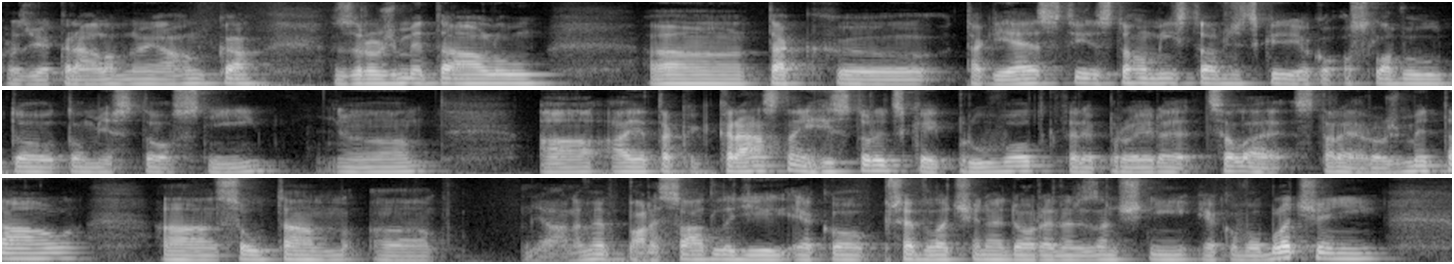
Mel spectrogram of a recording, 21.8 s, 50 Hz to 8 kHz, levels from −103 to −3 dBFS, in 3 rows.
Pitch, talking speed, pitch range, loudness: 120 Hz, 120 wpm, 115-125 Hz, -31 LUFS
